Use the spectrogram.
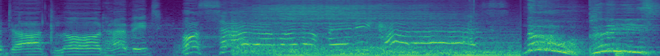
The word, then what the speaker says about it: Saruman: Something I never understood in the Bashki film, though, is for some reason they stopped pronouncing the S and simply call him Arrowman.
